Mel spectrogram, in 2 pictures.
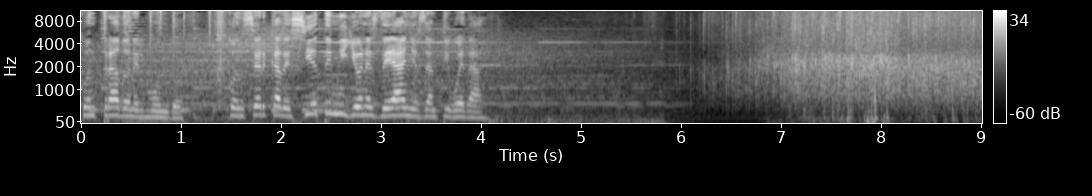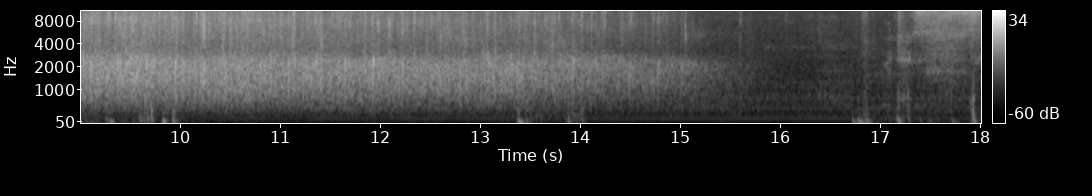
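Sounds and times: audience applauding: 6.0s - 15.6s.

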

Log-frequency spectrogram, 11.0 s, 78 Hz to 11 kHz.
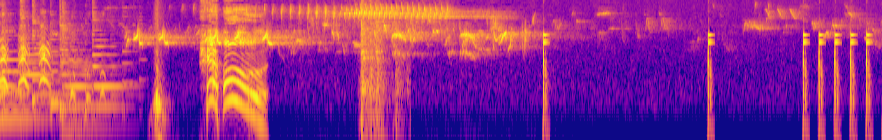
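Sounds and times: birds chirping: 1.4s - 11.0s.

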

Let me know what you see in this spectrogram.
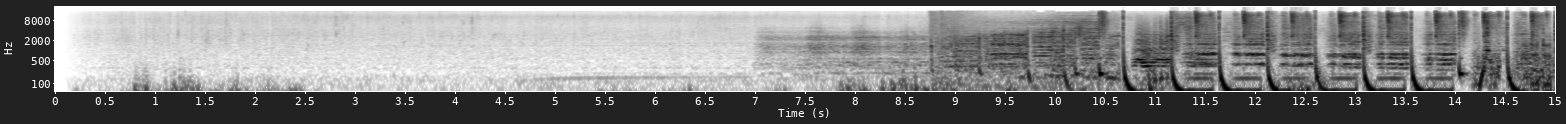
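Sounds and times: low rumbling noise: 5.0s - 15.0s
electronic rising swell: 7.0s - 15.0s.

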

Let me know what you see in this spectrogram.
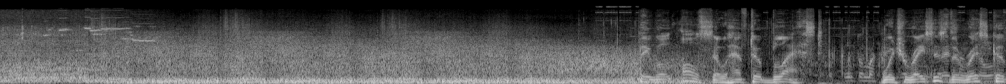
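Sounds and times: blasting charges detonating: 1.1s - 7.1s.

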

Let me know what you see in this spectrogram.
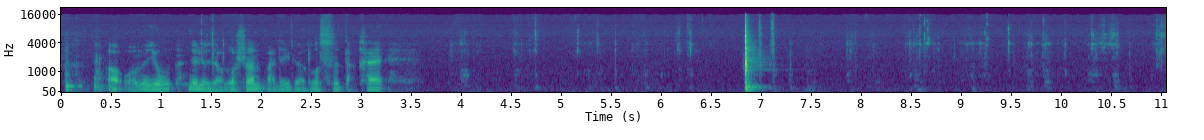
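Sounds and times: metal clicks and scrapes: 7.2s - 11.0s.

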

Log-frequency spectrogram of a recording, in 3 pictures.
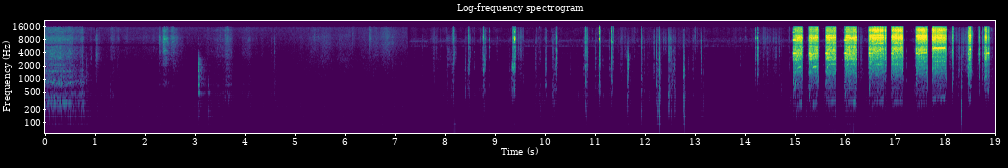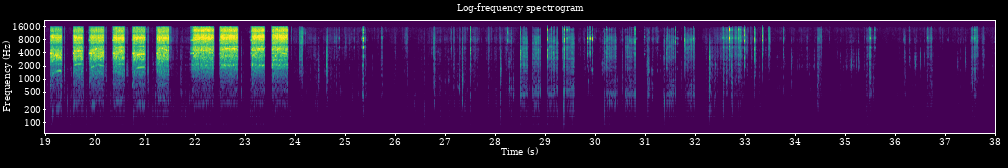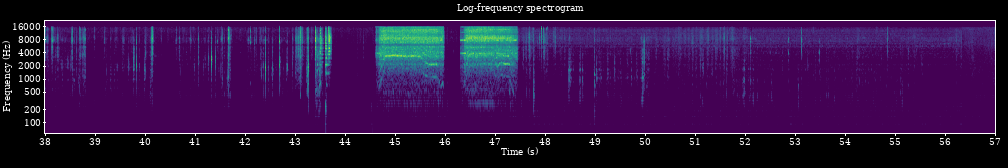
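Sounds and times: cordless drill boring into wood: 14.9s - 23.9s, 44.6s - 47.5s
screws turned by hand: 14.9s - 24.0s, 44.6s - 47.5s.

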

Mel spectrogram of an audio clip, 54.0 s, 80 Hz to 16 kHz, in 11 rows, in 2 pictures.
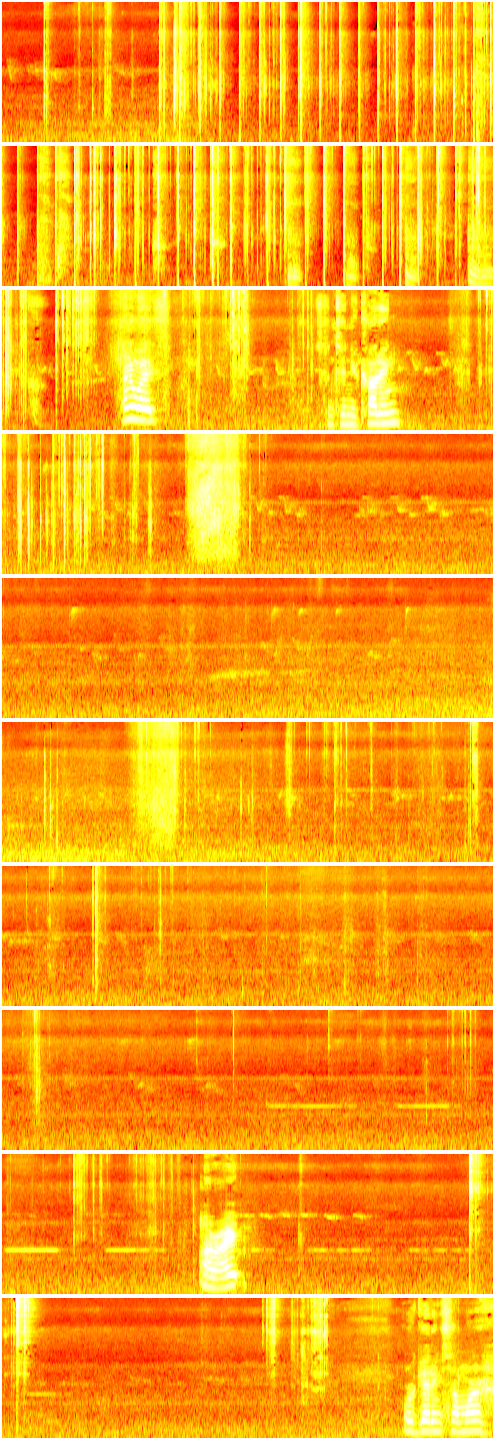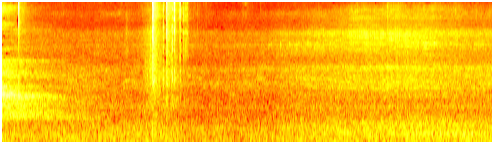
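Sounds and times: faint outdoor background: 0.0s - 54.0s
vehicle reversing beeper: 37.0s - 41.1s, 41.7s - 45.0s.

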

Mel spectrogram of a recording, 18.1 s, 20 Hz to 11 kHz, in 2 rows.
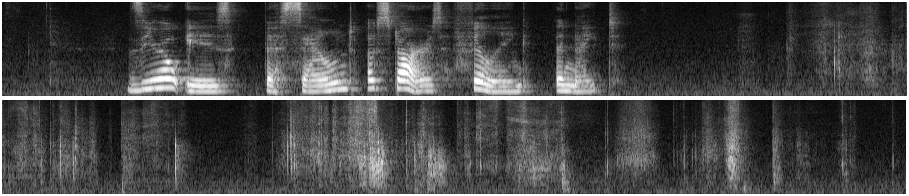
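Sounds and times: book pages turning: 7.8s - 18.0s.

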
